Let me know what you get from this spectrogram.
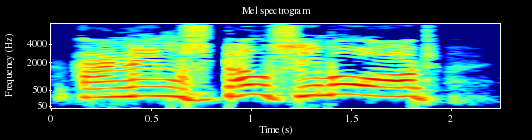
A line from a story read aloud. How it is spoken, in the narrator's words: yelled Martin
